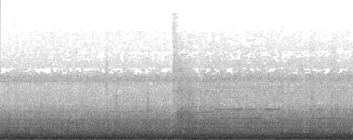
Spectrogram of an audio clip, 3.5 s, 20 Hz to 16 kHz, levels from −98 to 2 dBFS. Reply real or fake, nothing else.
real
